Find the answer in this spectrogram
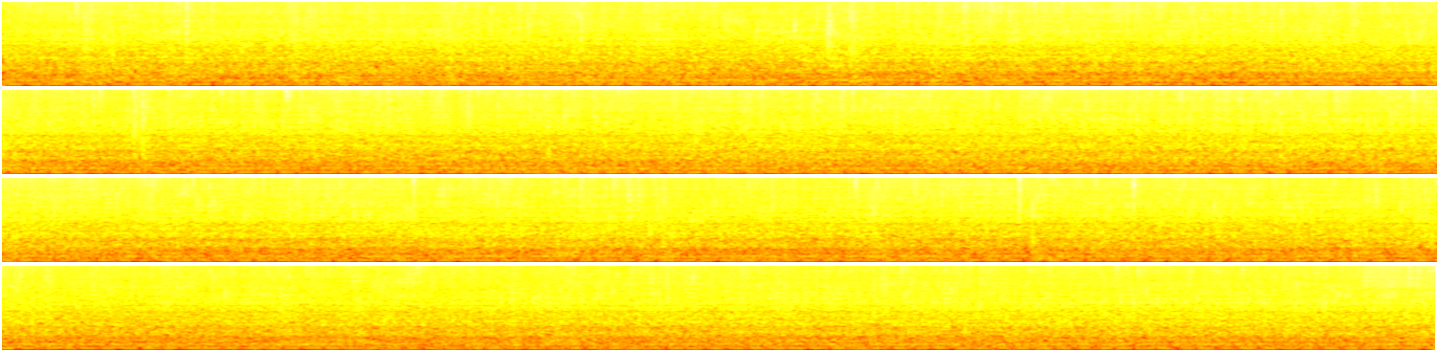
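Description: Potatoes, shimeji mushrooms and minced meat sizzling steadily in a frying pan, with a few light clicks of wooden chopsticks stirring against the pan.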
